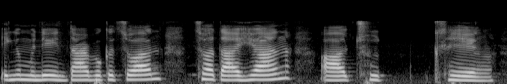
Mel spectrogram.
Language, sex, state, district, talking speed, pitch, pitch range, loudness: Mizo, female, Mizoram, Aizawl, 165 wpm, 210 Hz, 200-220 Hz, -16 LUFS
